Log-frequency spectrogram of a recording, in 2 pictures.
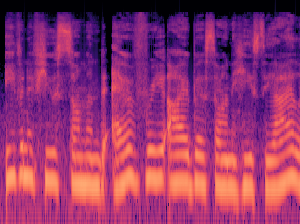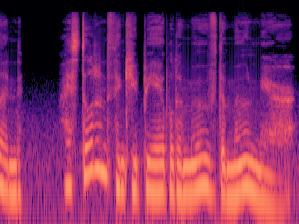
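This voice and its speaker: A woman playing a gentle, composed young woman in a video game, with measured, articulate and gently wry delivery. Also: medium pitch, husky, close to an everyday voice. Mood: reasoning. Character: gentle, composed young woman who understands animal speech.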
